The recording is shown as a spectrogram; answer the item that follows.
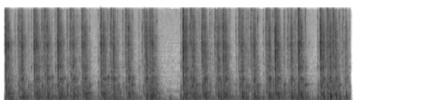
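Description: Typewriter keys clacking in a quick, uneven run, with a brief pause about halfway through, then stopping abruptly about five seconds in.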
